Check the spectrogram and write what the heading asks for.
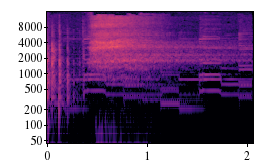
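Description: Quiet background music with a repeating stepped melody. Right at the start comes a short, sharp clatter: a plastic marker being put down on the cutting mat.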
